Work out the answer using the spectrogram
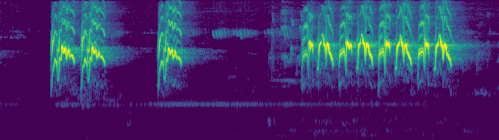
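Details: Sooty-headed bulbul calling to lure wild birds of its kind: two sharp chirps, a single repeat after a pause, then a steady run of about eight rapid, buzzy chattering notes.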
